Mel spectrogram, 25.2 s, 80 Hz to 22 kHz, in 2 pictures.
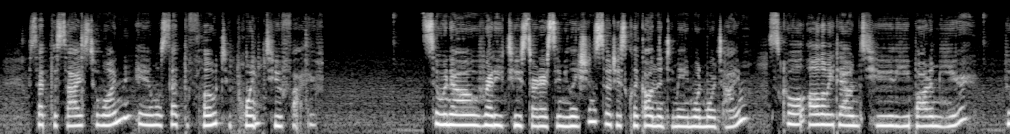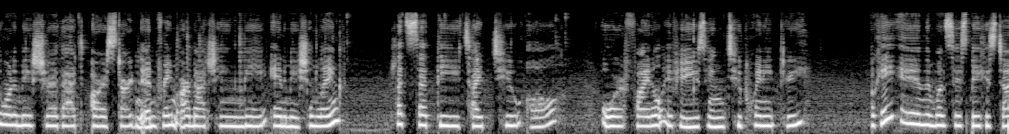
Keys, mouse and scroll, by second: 6.1 click, 9.8-13.5 scroll down 39, 13.5-16.5 drag, 18.1-21.1 drag.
